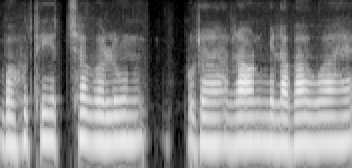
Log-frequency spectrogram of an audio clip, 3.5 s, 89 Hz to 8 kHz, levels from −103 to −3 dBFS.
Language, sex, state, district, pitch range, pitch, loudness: Hindi, female, Chhattisgarh, Bastar, 175-185 Hz, 180 Hz, -17 LUFS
